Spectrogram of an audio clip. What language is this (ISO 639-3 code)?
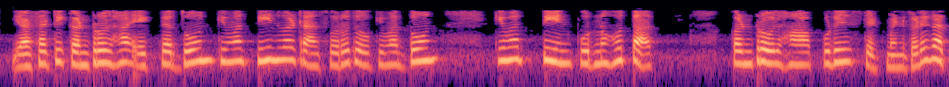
mar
